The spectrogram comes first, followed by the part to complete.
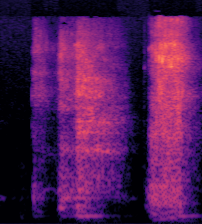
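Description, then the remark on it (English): A harsh nasal throat clearing from a person with a stuffed-up nose: a short snort followed by two loud, raspy bursts with a brief pause between them. No one speaks. “You want to go blow your nose or something?”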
